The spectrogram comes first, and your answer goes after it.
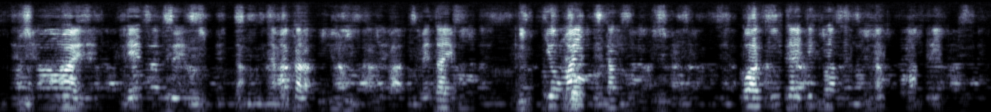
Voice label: male, live rec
